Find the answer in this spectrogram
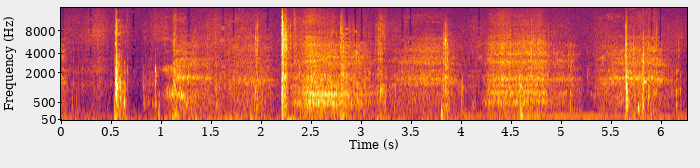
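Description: Boots clacking and scraping on loose rock while scrambling up a stony path, with sharp knocks roughly every second and a half. Between the steps comes the hiker's heavy breathing.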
